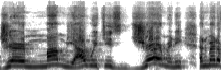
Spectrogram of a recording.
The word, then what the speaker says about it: Germania: How do you say Germany in Hebrew? Germania. Germania. Germany, which is near the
